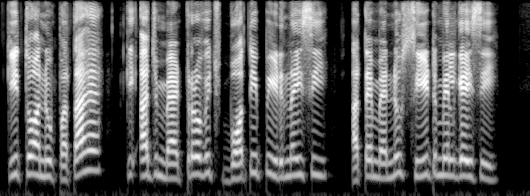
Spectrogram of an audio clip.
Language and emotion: Punjabi, happy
